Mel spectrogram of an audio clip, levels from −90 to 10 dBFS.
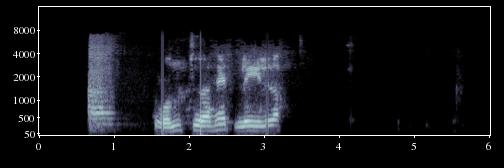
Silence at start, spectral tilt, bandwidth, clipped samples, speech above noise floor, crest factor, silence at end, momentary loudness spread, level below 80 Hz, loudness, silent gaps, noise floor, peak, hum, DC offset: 0.65 s; -5 dB/octave; 7.4 kHz; under 0.1%; 67 dB; 18 dB; 2.8 s; 12 LU; -54 dBFS; -16 LUFS; none; -82 dBFS; -2 dBFS; none; under 0.1%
